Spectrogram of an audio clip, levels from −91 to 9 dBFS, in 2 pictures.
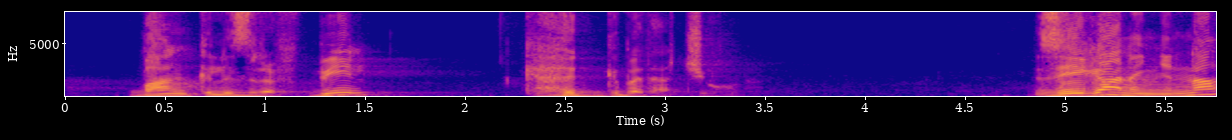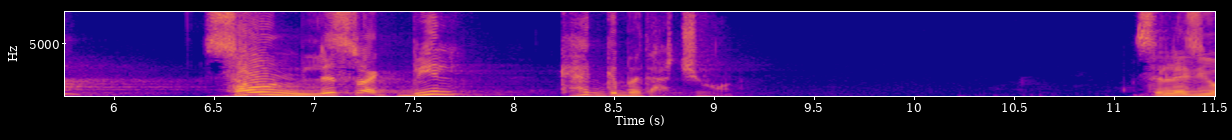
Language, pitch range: Amharic, 160-255 Hz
